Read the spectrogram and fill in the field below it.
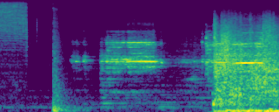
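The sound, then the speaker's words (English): A sharp clank is followed by a steady, high hiss with a thin whistling tone, then a loud, rushing roar as an oxyacetylene torch cuts into a metal door. “Tim's going to use an oxyacetylene torch on the door.”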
